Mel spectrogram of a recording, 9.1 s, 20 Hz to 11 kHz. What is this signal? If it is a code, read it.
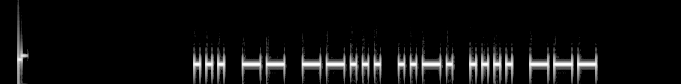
Morse code, heard as a keyed tone, about 15 wpm, 700 Hz. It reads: SM7FHO
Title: DXCC-100 Call Signs - 6 Characters - Repeated 3x - 15wpm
